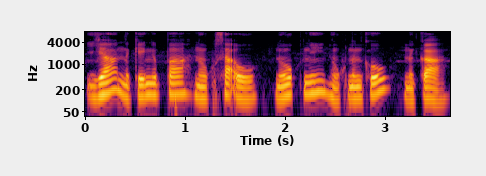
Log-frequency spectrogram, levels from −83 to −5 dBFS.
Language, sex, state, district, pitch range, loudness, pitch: Garo, male, Meghalaya, South Garo Hills, 120-155 Hz, -20 LUFS, 140 Hz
